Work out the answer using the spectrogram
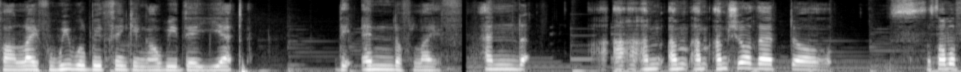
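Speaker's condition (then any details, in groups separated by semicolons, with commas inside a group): Stammering; self-identified stammerer; repeated sounds, blocks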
